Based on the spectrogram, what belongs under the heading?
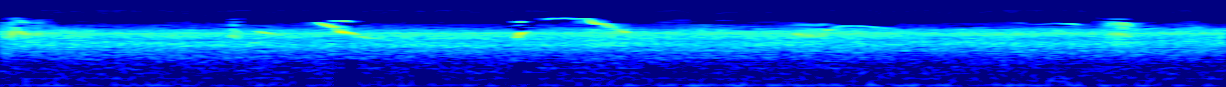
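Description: Scattered short, high chirps from birds, each sweeping quickly down in pitch, about eight of them at irregular gaps, over a faint steady outdoor hiss.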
